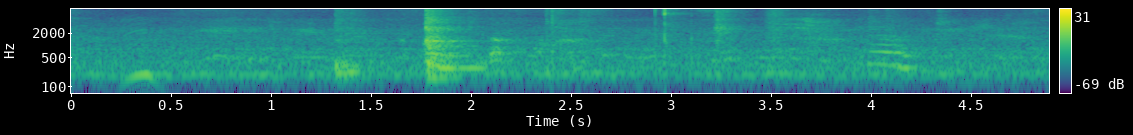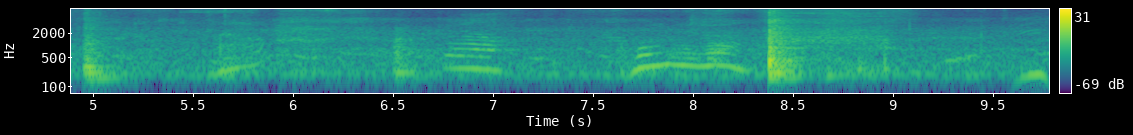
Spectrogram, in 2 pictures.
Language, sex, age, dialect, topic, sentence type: Bhojpuri, female, 51-55, Northern, banking, statement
